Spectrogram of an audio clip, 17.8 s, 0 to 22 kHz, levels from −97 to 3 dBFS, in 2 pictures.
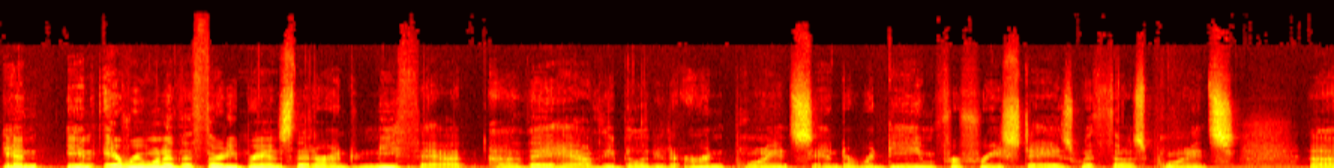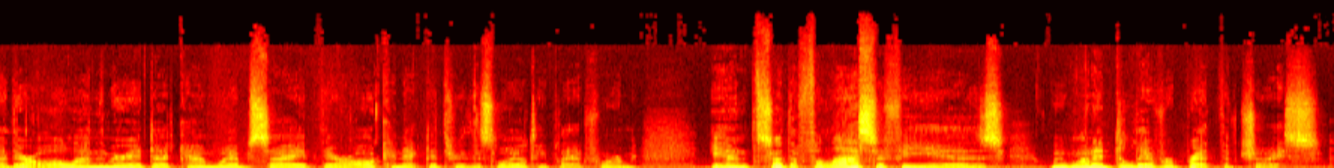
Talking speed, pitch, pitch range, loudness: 185 wpm, 80 Hz, 75-90 Hz, -21 LUFS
